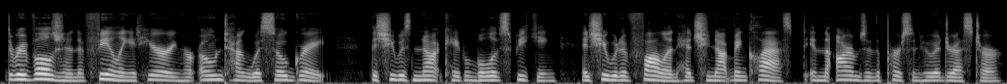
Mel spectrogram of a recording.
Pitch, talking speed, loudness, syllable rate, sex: 185 Hz, 225 wpm, -19 LUFS, 5.6 syllables/s, female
